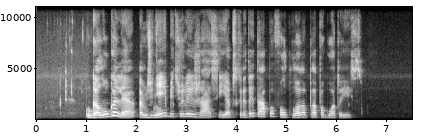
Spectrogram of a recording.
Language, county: Lithuanian, Kaunas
